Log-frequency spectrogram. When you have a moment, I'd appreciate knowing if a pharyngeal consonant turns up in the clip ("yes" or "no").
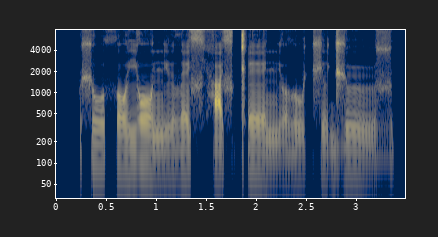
no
